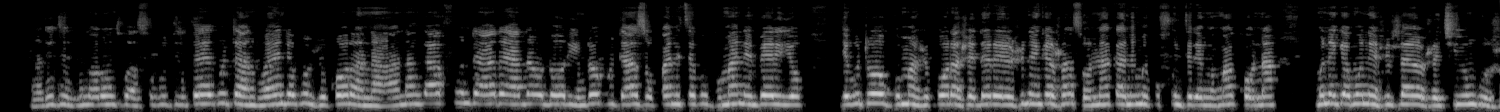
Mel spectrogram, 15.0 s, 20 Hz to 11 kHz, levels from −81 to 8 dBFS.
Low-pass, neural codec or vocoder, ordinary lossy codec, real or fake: 9.9 kHz; vocoder, 44.1 kHz, 128 mel bands every 512 samples, BigVGAN v2; MP3, 96 kbps; fake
